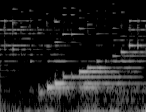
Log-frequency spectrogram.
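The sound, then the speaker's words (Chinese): Mobile phone ringing with an incoming call from a boyfriend, a faint electronic melodic ringtone of bright notes that step upward in pitch, with no voices over it. “我男朋友打电话来了，吓死我了。我接个电话，”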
